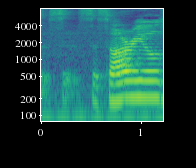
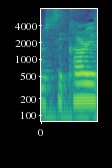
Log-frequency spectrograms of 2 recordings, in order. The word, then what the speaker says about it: sicario: I feel like it would be Cesario. Of course, no. Of course, I'm wrong. Sicario. Okay, Sicario.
